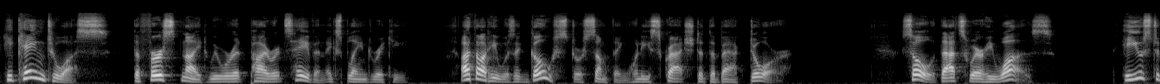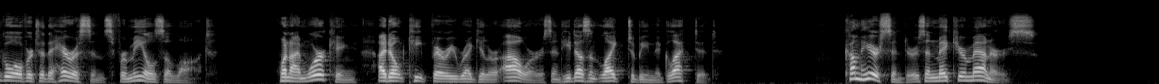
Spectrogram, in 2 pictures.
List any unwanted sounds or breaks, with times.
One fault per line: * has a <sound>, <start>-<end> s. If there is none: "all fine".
all fine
